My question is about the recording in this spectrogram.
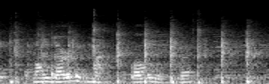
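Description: A woman's voice murmuring without clear words, over a run of light clicks of a metal spoon stirring batter in a plastic bowl.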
